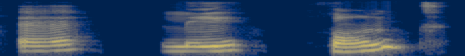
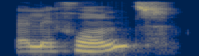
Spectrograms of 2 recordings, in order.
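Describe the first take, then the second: First: "elephant" drawn out as ay ... lay ... FONT; syllable by syllable. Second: Said in the usual way. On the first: Shown as a demonstration. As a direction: pause between all three syllables of "elephant", rising at the end. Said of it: "split your word into syllables". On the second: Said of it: "just pronouncing the word directly".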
